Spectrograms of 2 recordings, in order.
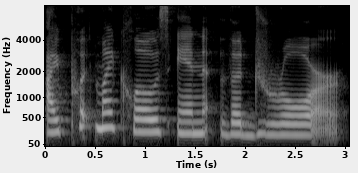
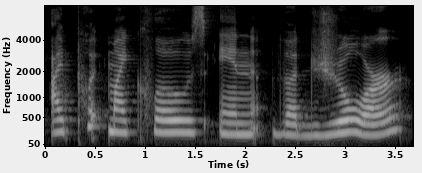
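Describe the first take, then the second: First: Drawer begins with a clear D R sound. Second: Drawer begins with a J-like sound. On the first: "with a little bit more of a clear D R sound" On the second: "with a J sound"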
